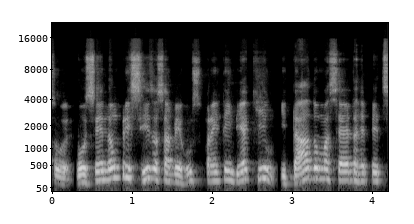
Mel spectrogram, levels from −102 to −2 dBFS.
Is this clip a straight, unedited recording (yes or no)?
yes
